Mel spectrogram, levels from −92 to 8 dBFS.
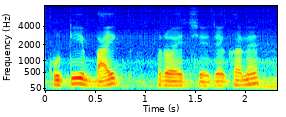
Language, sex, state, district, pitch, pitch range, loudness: Bengali, male, Tripura, West Tripura, 115 Hz, 105-145 Hz, -15 LUFS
